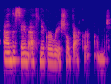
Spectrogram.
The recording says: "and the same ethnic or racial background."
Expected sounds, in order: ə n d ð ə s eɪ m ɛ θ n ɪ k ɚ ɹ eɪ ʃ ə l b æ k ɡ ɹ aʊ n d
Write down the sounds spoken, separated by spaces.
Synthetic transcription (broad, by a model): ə n ð ə s eɪ m ɛ θ n ɪ k ɚ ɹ eɪ ʃ l b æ k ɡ ɹ aʊ n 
